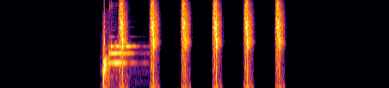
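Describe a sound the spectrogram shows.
Scissors snip several times in quick succession.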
